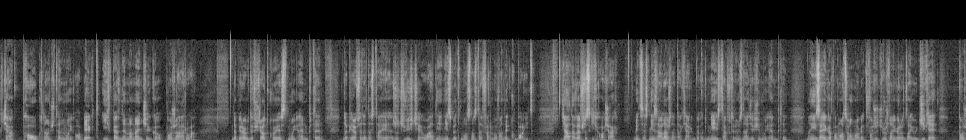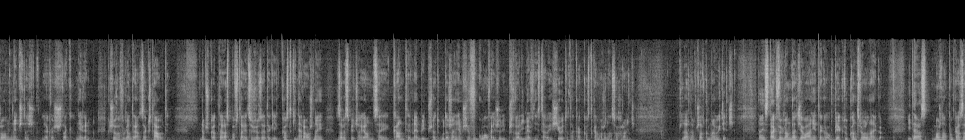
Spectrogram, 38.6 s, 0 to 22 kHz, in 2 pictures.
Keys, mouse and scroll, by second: 0.2 click, 5.6-11.7 middle drag, 11.4 click, 14.5 g, 17.2-19.2 middle drag, 18.6 g, 19.2 click, 20.8 g, 27.2 click, 27.4-29.3 middle drag, 29.5 click, 31.4-38.6 middle drag.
